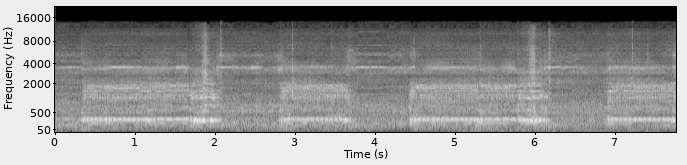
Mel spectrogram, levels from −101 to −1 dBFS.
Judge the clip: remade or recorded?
remade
